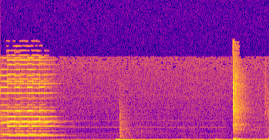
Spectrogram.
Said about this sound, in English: Hold on. We got the phone ringing up in here.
